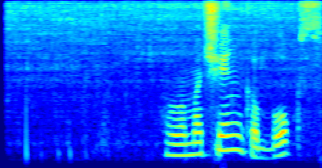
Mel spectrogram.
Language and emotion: Russian, neutral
